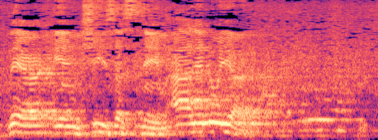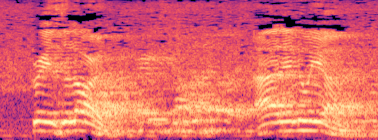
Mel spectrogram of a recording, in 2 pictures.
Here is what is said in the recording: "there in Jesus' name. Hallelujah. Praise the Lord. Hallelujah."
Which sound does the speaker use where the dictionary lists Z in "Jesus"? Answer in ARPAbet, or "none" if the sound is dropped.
Z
